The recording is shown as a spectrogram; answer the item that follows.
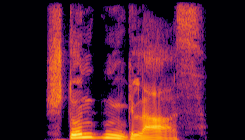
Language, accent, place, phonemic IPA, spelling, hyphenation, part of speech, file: German, Germany, Berlin, /ˈʃtʊndn̩ˌɡlaːs/, Stundenglas, Stun‧den‧glas, noun, De-Stundenglas.ogg
- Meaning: hourglass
